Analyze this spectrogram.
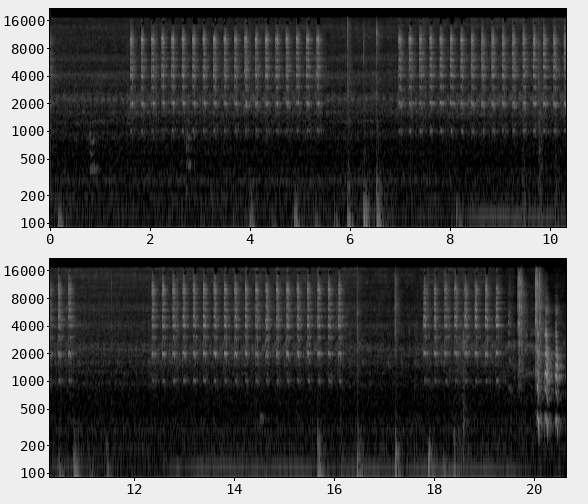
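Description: Battery-powered plush toy puppy sounding off: a fast, even string of high electronic beeps, about five a second, in runs of roughly four seconds with short pauses between. Soft thumps from a toddler moving on a tiled floor are heard under it, and a child's voice comes in near the end.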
